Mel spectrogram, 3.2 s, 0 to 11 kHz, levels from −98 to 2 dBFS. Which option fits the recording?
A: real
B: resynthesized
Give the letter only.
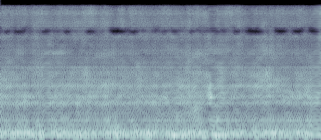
B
